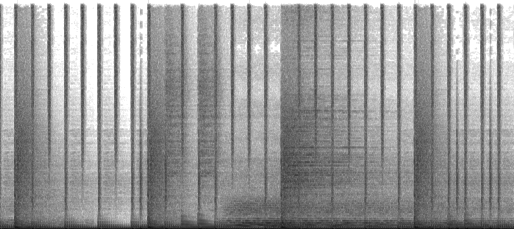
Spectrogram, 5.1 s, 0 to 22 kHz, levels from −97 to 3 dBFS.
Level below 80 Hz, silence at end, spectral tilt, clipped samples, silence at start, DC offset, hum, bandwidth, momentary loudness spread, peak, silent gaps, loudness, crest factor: -12 dBFS; 0 s; -5 dB/octave; under 0.1%; 0 s; under 0.1%; none; over 20 kHz; 4 LU; 0 dBFS; none; -13 LUFS; 10 dB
